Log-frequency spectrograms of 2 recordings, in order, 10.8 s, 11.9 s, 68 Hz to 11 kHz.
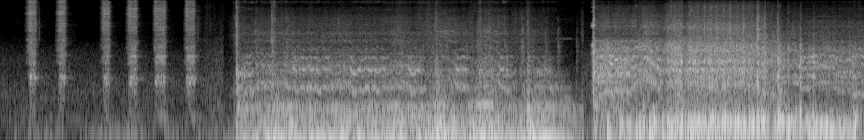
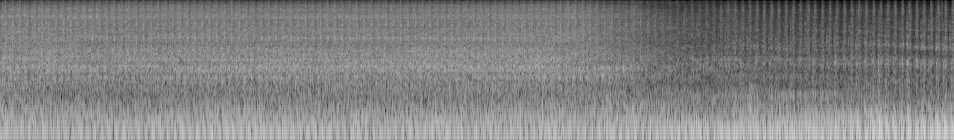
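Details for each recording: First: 1970s Chevrolet C-10 Custom sat 30 years, fed from temporary fuel tank on jump starter: short cranking bursts then rough uneven spells, never a steady run, jump starter cuts out. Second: 1970s Chevrolet C-10 Custom, revived after about 30 years sitting, no radiator fitted: steady idle quickens and sharpens after about eight seconds as the idle screw is turned up, then stays even; it runs.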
